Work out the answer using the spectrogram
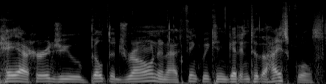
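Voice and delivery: ordinary talk, nothing marked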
